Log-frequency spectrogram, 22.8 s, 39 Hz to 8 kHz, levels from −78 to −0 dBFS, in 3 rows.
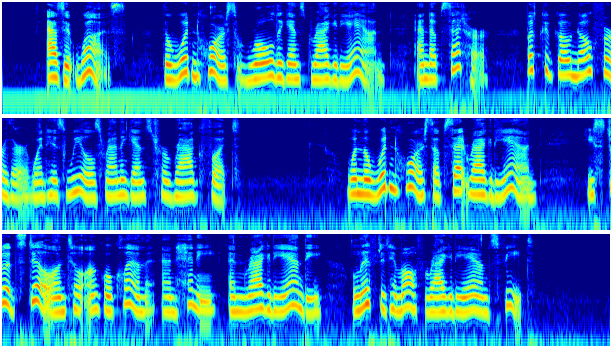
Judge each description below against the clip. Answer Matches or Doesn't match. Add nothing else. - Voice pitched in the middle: Doesn't match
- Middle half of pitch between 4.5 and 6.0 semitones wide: Doesn't match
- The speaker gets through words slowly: Matches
